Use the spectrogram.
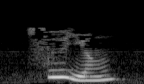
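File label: "私营", Mandarin Chinese; chinese flashcards; hsk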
